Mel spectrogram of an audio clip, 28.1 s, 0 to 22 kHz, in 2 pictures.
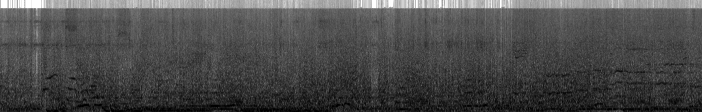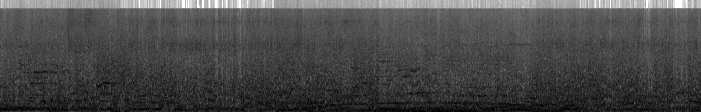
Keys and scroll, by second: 7.0 Page_Down, 16.4 Page_Down, 25.5 Page_Down, 28.0 alt+s.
